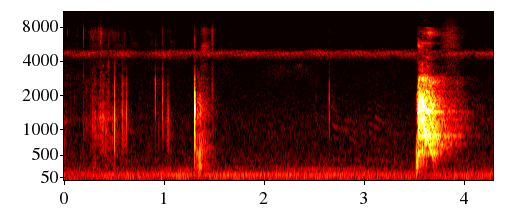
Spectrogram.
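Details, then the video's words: Boston Terrier puppy learning to bark on command; after quiet ticks and faint thuds, one short loud bark arrives near the end, with a steady high electrical whine throughout. "Learns How To Speak / Bark"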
